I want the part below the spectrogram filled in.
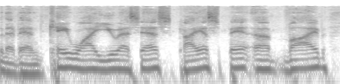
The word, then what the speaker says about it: Kyuss: Kayas.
